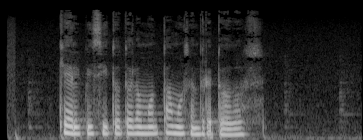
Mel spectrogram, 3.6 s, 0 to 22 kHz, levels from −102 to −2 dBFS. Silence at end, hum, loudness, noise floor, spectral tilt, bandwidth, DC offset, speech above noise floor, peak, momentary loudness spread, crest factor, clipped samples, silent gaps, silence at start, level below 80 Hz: 1.05 s; none; -30 LUFS; -62 dBFS; -8 dB/octave; 15.5 kHz; under 0.1%; 33 dB; -16 dBFS; 3 LU; 16 dB; under 0.1%; none; 0.15 s; -58 dBFS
